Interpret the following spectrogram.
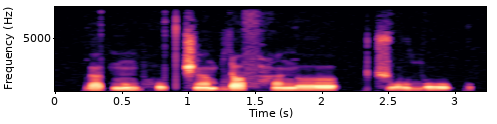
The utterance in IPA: ɾ a t n õ b h o t t͡ʃ ã b ʎ a sˤ h ã ŋ ɾ ʌ | t͡ʃ u lˠ ʎ o k

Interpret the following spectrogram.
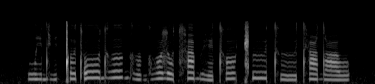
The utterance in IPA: w i˨ dʱ i˨ ǃ ɤ˧ tʼ oː˦ dʱ ɤː˦ ɡʱ ɤ˨ ɡʱ ɔ˦ z o˨ t͡sʰ a˦ bʱ e˨ tʰ ɔː˦ ǁ ɯː˦ tʰ ɯː˨ tʰ e˦ dˤ oː˧

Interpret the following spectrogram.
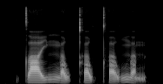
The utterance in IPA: t̪ aː˨˧ j ŋ ɐ˨ w kʰ ɐ˨˧ w t̪ʰ ɐ˨˥ w n̪ ɐ˨˩ n

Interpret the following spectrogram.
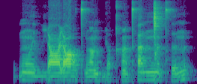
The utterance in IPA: ɓ õ ɪ̯ v i ʕ i ʕ i̤ tˤ ɡ õ ɡ ɓ i̤ qʰ ĩ tʰ a n ŋ͡ǀ ə̃ tʰ ə n

